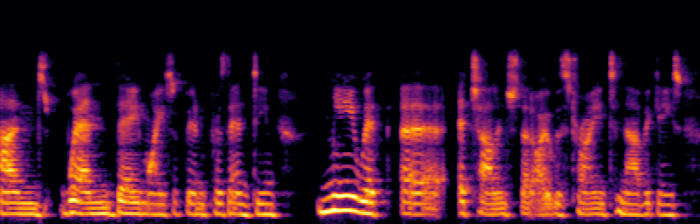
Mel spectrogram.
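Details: Adult man, a person who stutters and a stuttering advocate, giving a talk; stuttering.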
